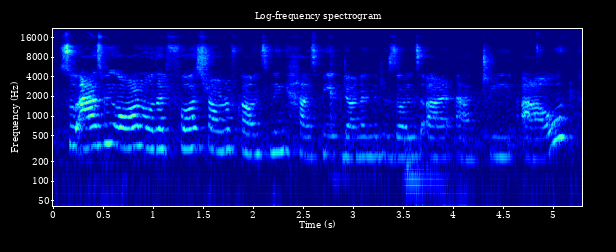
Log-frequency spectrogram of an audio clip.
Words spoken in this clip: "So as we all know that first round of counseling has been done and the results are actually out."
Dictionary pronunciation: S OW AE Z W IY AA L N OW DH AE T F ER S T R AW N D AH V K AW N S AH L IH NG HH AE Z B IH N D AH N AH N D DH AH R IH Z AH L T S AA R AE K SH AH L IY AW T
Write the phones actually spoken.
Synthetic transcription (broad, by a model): S OW AE Z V IY AA L N OW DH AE T F ER S T R AW N D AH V K AW N S AH L IH NG HH AE Z B IH N D AH N AH N D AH R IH Z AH L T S AA R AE K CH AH L IY AW T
